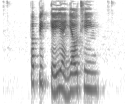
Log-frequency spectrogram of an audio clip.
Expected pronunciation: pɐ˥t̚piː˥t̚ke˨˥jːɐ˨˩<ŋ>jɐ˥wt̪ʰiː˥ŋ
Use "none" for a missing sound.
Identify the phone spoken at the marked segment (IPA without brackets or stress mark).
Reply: n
